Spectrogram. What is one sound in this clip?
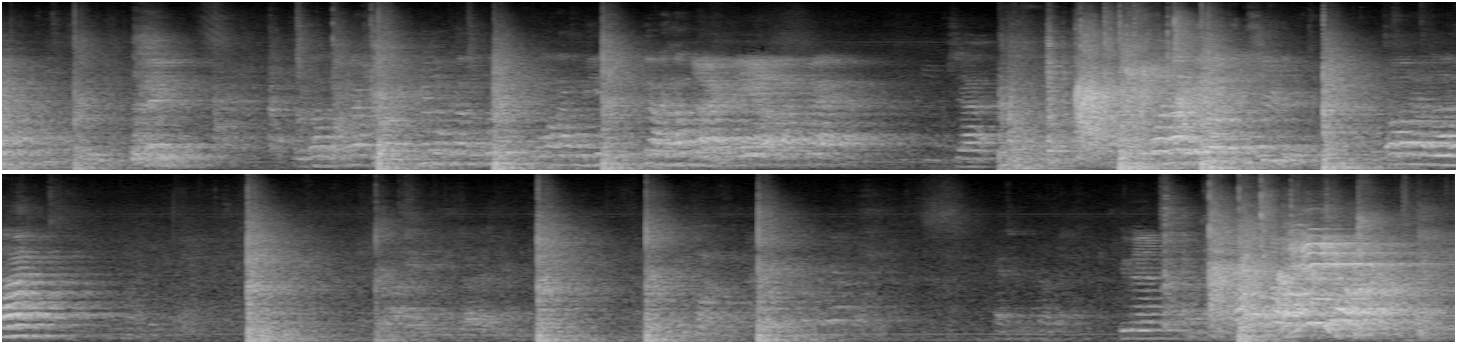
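Young men talk and call out across the hall.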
